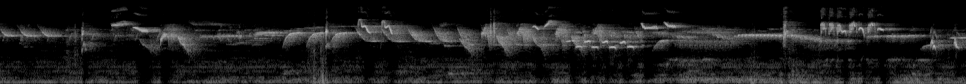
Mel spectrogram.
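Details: Caged mountain tailorbird from Purworejo, Central Java, singing in the whistled nyuling style to call a female: a dense, unbroken run of high, sliding, flute-like notes and rapid trills, with a faint low hum underneath.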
